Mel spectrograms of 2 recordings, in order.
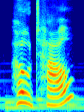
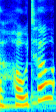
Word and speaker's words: hotel: Hotel не Hotel, а hotel. Наголос на другий склад.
